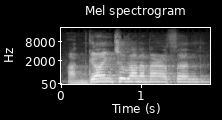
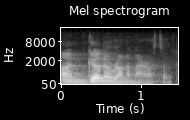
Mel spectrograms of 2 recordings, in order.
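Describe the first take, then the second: First: Going to is said as two words. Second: Going to is reduced to gonna.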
